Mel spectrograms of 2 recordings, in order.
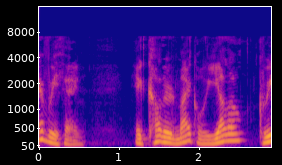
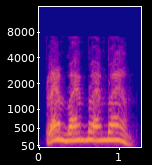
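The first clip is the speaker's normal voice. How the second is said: high, punchy blam for each knock; knocking sound; 7 semitones higher than usual. A narrator's reading. Sheila pounding on the fire station door, high punchy knocks. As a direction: bang it out like a fist on a door.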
